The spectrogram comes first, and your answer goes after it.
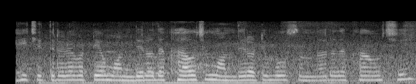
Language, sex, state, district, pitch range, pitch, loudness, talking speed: Odia, female, Odisha, Khordha, 195-205 Hz, 200 Hz, -15 LUFS, 160 wpm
